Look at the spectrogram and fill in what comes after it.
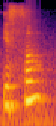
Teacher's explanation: اسم سیٹی کے ساتھ آپ پڑھتے ہیں، سین کے ساتھ بن جاتا ہے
